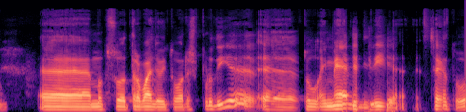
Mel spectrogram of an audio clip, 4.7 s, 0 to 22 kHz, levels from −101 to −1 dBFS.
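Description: Right after "horas por", from 2.49 to 4.45 s, repeated packet loss keeps patching holes up to 80 ms by stretching prior sound, turning the speech choppy with pieces missing.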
